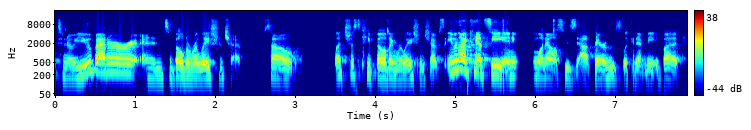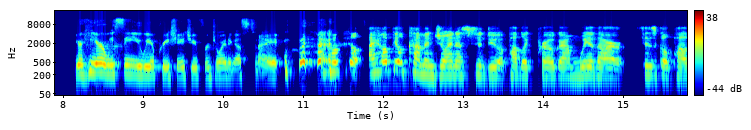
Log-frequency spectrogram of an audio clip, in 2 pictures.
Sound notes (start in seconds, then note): 10.9 laughs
